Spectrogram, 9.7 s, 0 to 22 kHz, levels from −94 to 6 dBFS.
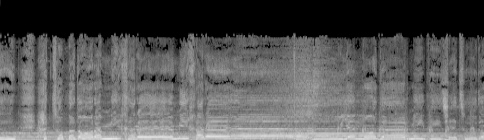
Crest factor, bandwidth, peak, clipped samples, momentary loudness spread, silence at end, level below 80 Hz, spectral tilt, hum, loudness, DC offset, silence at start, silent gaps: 10 dB; 17 kHz; 0 dBFS; under 0.1%; 7 LU; 0 s; -28 dBFS; -4.5 dB/octave; none; -11 LUFS; under 0.1%; 0 s; none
